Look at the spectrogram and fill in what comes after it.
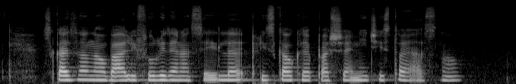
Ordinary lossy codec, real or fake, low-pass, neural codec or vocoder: MP3, 96 kbps; fake; 19.8 kHz; vocoder, 44.1 kHz, 128 mel bands every 256 samples, BigVGAN v2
